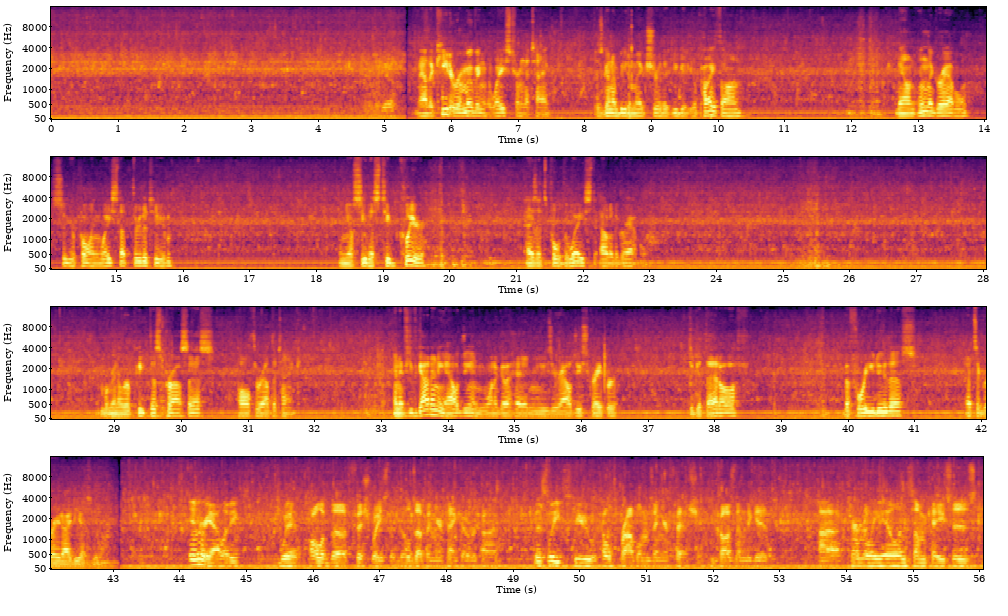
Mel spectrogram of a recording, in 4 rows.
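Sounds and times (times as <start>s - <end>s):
low steady hum: 0.0s - 56.0s
running water rushing: 0.0s - 56.0s.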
